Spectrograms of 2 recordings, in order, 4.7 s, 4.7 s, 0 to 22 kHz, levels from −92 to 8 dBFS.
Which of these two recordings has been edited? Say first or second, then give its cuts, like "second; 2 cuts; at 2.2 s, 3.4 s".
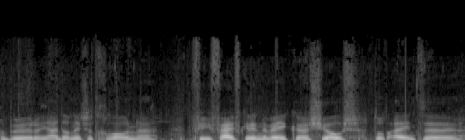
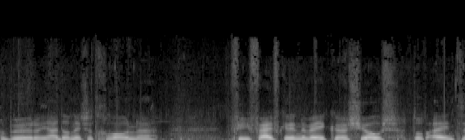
first; 1 cut; at 1.8 s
